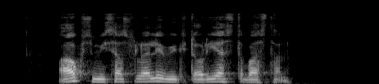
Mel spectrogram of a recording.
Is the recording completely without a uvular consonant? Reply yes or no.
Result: yes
